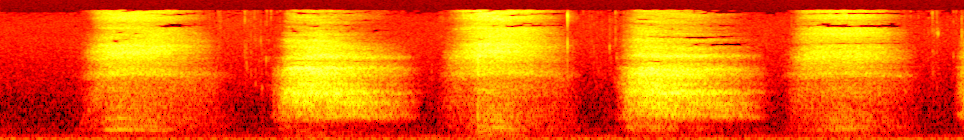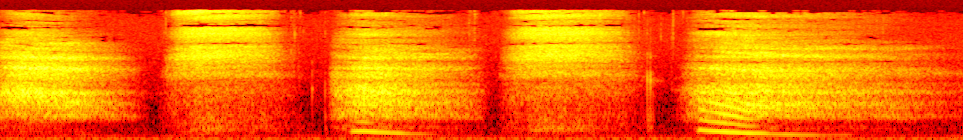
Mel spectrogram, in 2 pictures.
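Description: Slow, deliberate breathing paced as inhales and exhales, a long, even series of about ten soft, airy breath sounds that swell and fade in a steady rhythm with short pauses between them.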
